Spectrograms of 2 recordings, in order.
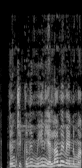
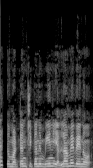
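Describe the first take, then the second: First: Incredulous echo. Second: Firm demand. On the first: Host echoes the costly feast demand, incredulous question. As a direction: repeat the demand back in disbelief. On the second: Friend demands dishes for the feast, firm listing. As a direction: list ending on a falling tone. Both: Acted.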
